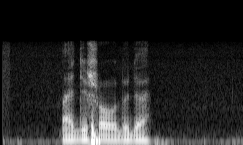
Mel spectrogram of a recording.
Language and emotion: Russian, neutral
